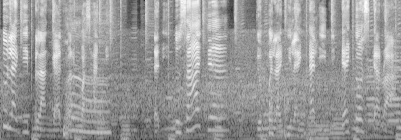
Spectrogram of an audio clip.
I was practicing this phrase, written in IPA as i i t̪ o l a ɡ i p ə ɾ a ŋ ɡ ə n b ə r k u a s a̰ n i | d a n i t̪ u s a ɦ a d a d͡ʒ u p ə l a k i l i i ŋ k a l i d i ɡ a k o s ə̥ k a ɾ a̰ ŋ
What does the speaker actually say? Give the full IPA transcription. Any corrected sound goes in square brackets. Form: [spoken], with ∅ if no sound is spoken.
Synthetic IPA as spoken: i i t̪ [u] l a ɡ i p ə [l] a ŋ ɡ [a] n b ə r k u a s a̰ n i | d a n i t̪ u s a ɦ a [d͡ʒ] a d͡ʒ u p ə l a [ɡ] i l [a] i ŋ k a l i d i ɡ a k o s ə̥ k a ɾ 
